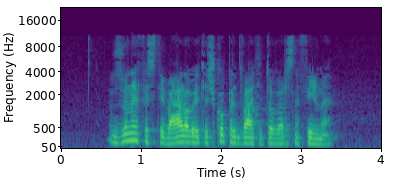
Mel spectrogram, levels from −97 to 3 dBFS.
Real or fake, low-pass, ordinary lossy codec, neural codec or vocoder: real; 10.8 kHz; AAC, 32 kbps; none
